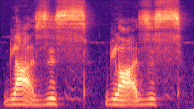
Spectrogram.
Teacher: the morpheme e s is uh pronounced z glasses glasses so see the variation in the s and e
